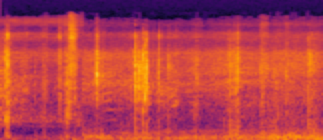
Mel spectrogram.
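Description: Inline skate wheels rolling over smooth concrete: a low rumble that builds after the first half-second, with a few sharp clicks and knocks from the wheels and frames.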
